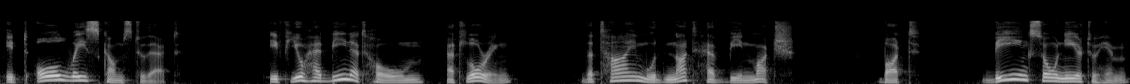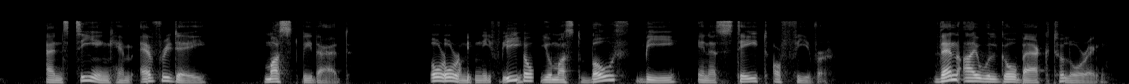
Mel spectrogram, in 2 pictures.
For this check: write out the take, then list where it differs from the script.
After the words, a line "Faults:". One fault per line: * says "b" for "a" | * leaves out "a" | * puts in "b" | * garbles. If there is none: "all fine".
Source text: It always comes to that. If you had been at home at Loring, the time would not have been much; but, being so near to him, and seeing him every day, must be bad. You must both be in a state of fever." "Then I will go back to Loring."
It always comes to that. If you had been at home at Loring, the time would not have been much; but, being so near to him, and seeing him every day, must be bad. [garbled] You must both be in a state of fever." "Then I will go back to Loring."
Faults:
* garbles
